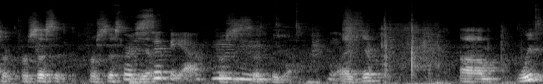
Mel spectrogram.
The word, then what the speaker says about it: Forsythia: I think this bush, I'm not sure I know how to pronounce it, Forsythia. Forsythia.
